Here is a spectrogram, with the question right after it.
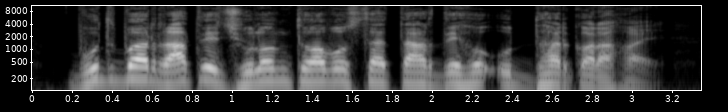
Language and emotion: Bengali, neutral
